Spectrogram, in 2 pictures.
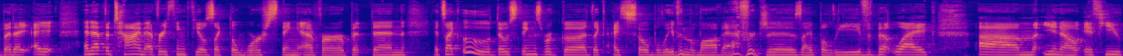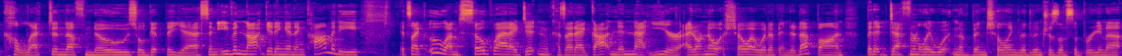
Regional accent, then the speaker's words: Georgia, United States; moved away as an adult; I grew up in Georgia.

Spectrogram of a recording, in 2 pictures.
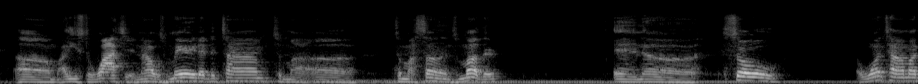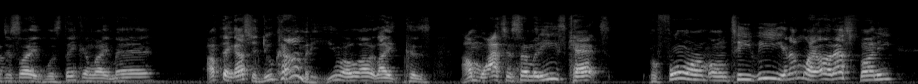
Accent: Cleveland, Ohio, United States; also born or lived in Bedford Heights, Ohio; I remember a lot about growing up on Kinsman, man, on one hundred forty-six

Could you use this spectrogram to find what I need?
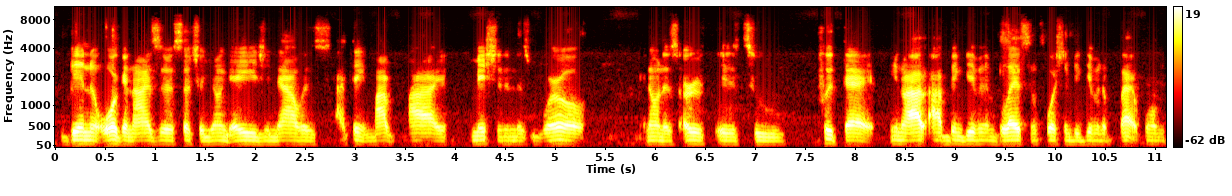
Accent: South Carolina, United States; I'm from South Carolina.

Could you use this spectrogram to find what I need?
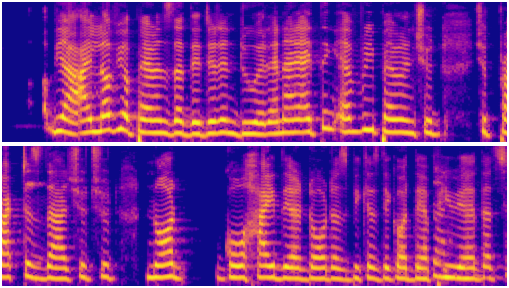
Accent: Myanmar; And because I grew up outside Nepal, right? Even though we both are Nepali, you grew up in Nepal and I grew up in Myanmar.

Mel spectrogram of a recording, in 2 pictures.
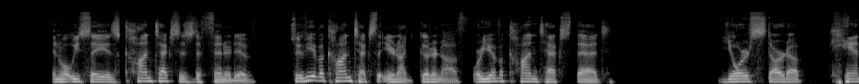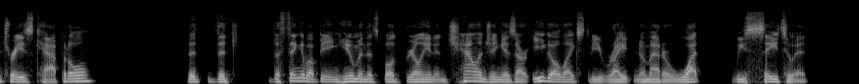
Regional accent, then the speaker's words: Midwest, United States; The context I grew up with in Midwest, just the way I grew up, is we're humble.

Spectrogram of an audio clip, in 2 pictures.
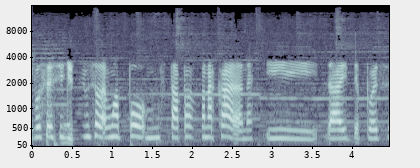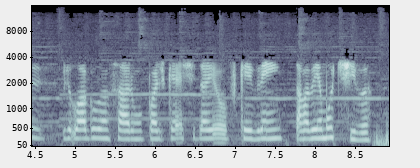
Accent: Caçador, Santa Catarina, Brazil; moved away as an adult; now in São Paulo, Brazil; eu era do interior de Santa Catarina, eu era de Caçador, nome da cidade

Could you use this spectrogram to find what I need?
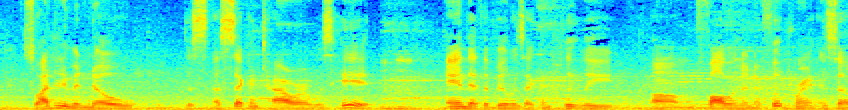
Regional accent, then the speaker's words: Virginia, United States; But I was born in Virginia, so she moved back to Virginia, and that's where I was born.

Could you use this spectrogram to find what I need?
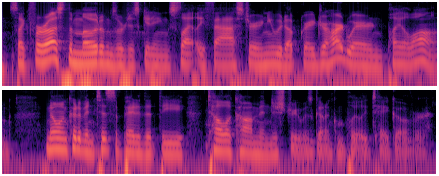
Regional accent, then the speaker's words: Austin, Texas, United States; growing up as a kid in Austin, you know, in the, uh, early eighties

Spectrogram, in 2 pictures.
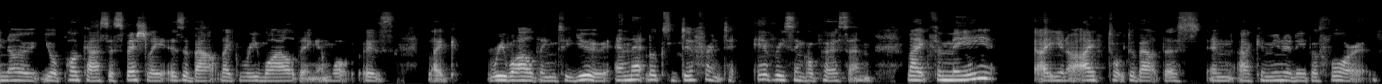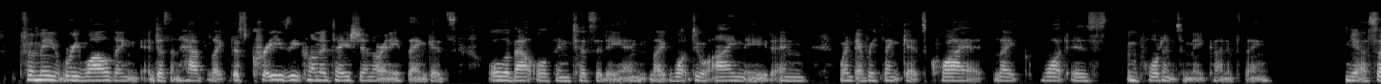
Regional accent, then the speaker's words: New Zealand; moved away as an adult; now in Japan; growing up in New Zealand, though, it's a very outdoorsy culture and you're constantly at the beach

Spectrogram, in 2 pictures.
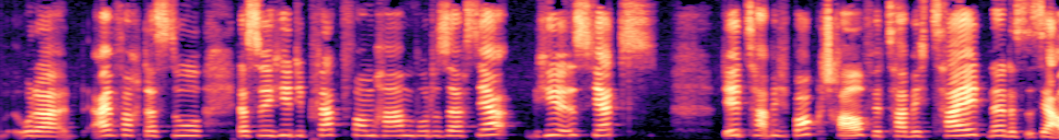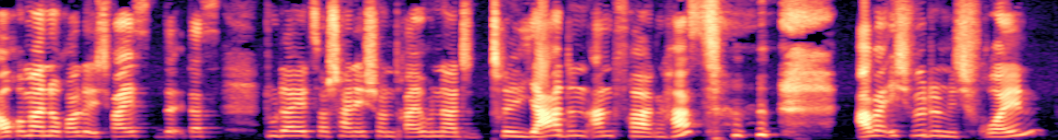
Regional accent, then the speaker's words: Dortmund, North Rhine-Westphalia, Germany; also born or lived in Würzburg; ich bin ab der vierten Klasse auch hier gewesen und jede Ferien waren wir hier

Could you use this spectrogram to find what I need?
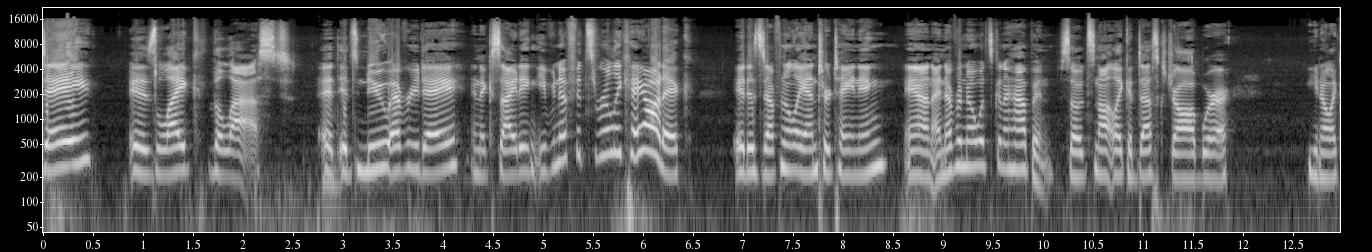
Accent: Southern California, United States; moved away as an adult; I'm originally from Southern California

